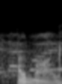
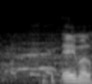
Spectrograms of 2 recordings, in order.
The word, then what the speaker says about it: Aimal: Almal, is it? Is that the way you pronounce the name? Aimal Khan. Aimal Khan. Aimal. So the L's silent, is it? Aimal. Aimal. So it's A-I.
